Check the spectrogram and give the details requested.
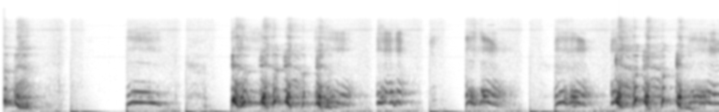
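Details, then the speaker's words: Adult mother gives several short, dry coughs while an infant laughs loudly in bursts between them; the cough has returned. "a you think Mama coughing is so funny"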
